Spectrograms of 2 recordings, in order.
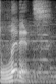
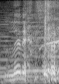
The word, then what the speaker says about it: Lititz: It's spelled. No, it's Lititz. Lititz.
